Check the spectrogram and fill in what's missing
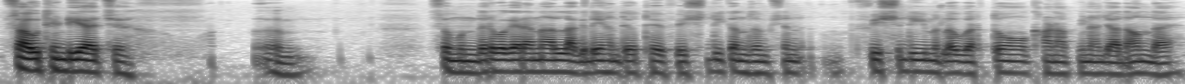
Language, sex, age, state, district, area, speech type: Punjabi, male, 30-45, Punjab, Amritsar, urban, spontaneous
